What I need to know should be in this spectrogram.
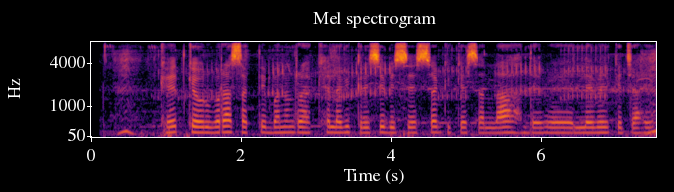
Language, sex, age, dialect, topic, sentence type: Magahi, male, 18-24, Central/Standard, banking, statement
